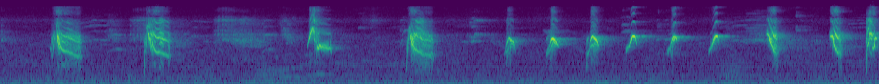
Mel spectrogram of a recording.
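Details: Morning lure sound of a long-tailed shrike used to set other shrikes singing: a few rasping downswept notes, then a quicker run of short clipped chips repeated about every third of a second.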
